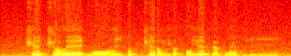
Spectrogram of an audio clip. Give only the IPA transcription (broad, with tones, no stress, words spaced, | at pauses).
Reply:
t͡ʃe˦˨t͡ʃə˧ leː˦ɡ͡boː˨ li˦ɓə˧p t͡ʃe˧ɾə˨m jə˨ho˨je˦hɛ̃˨p wĩ˧ɓiː˨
